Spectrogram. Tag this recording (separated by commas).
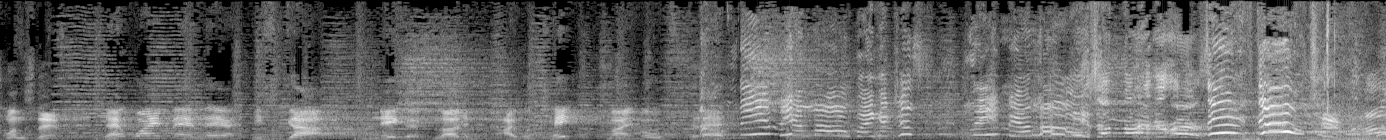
Music, Speech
